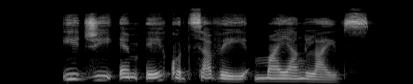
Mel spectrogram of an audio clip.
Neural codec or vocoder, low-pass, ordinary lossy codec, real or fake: none; 14.4 kHz; none; real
